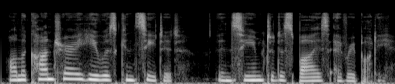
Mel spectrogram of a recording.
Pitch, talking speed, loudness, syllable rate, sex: 195 Hz, 165 wpm, -16 LUFS, 6.3 syllables/s, female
